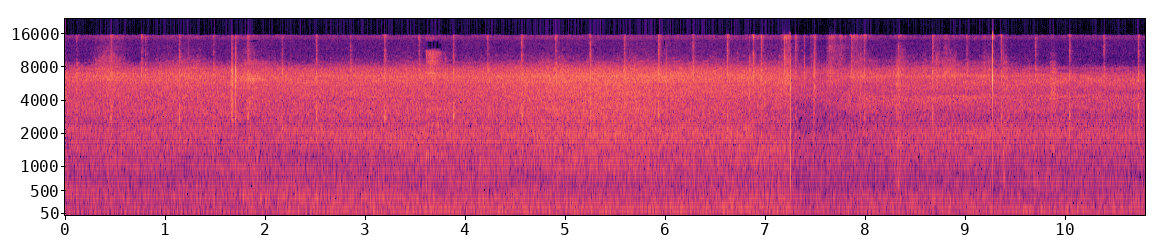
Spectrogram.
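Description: Isuzu diesel engine idling steadily, heard from inside the cabin, with a couple of light clicks about seven and nine seconds in.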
